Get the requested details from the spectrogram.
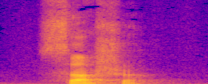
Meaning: a diminutive, Sasha, of the male given name Алекса́ндр (Aleksándr), equivalent to English Sasha, Alex, or Xander
- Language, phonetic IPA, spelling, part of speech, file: Russian, [ˈsaʂə], Саша, proper noun, Ru-Саша.ogg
